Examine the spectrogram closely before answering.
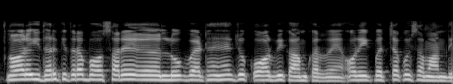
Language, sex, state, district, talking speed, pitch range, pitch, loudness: Hindi, female, Bihar, Katihar, 290 wpm, 200-225 Hz, 210 Hz, -14 LUFS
